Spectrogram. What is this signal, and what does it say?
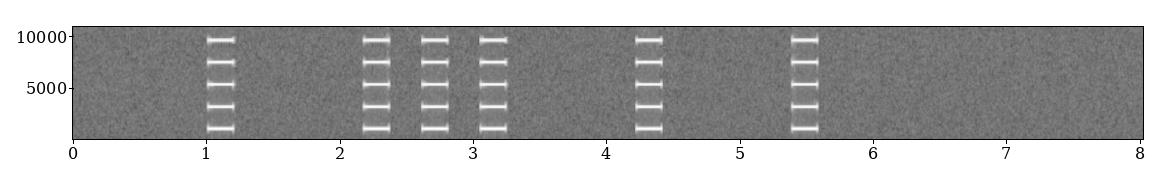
Beep code, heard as beeps from a small speaker, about 1080 Hz. 1-3-1-1. In Phoenix BIOS tables: memory refresh test failure.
